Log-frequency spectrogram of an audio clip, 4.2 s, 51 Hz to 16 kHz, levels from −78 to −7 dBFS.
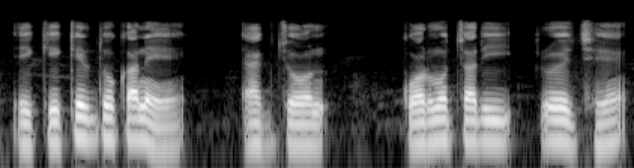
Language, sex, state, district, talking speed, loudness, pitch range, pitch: Bengali, male, West Bengal, Alipurduar, 100 wpm, -18 LUFS, 115-135 Hz, 125 Hz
